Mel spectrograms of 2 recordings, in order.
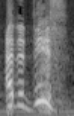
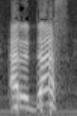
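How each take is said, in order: First: "Adidis" with an I sound in the last syllable; "Adidis", ending in -dis; misspelt brand pronunciation. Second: "Adidas" with an A sound in the last syllable; "Adidas", ending in -das; proper brand pronunciation. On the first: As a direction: read out the fake "Adidis", indignantly. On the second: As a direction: say "Adidas" as the real brand, indignantly. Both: Acted. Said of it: "There's a spelling mistake".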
